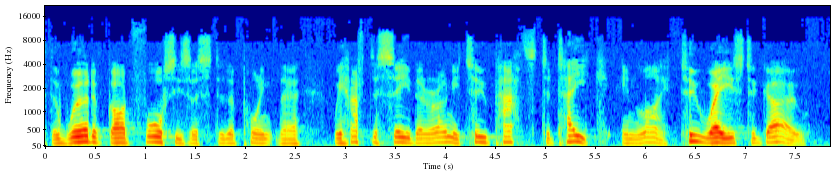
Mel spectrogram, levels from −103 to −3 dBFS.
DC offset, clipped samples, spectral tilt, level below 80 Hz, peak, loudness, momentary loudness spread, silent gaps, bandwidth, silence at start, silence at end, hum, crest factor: under 0.1%; under 0.1%; -7.5 dB/octave; -60 dBFS; -4 dBFS; -25 LUFS; 16 LU; none; 11.5 kHz; 0.05 s; 0.25 s; none; 20 dB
